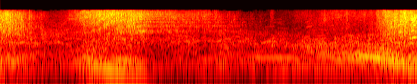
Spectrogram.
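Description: Low-flying WWII propeller fighter planes passing overhead, twice, the engine pitch falling as each one goes by; the second pass is the louder, near the end.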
